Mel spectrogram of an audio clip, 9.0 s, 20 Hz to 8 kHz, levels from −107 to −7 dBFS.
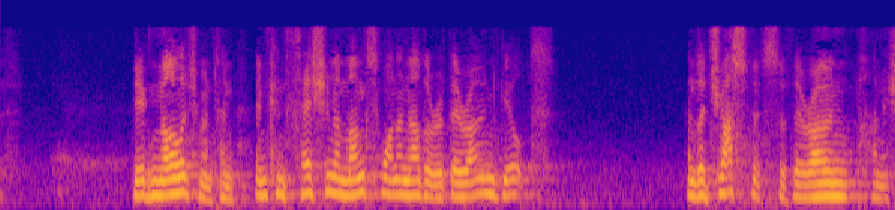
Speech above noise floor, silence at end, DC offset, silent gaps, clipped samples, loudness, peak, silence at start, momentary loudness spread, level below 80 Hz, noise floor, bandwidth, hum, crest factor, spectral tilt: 39 dB; 0 s; under 0.1%; none; under 0.1%; -30 LUFS; -12 dBFS; 1.35 s; 12 LU; -66 dBFS; -69 dBFS; 5.8 kHz; none; 18 dB; -12 dB/octave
